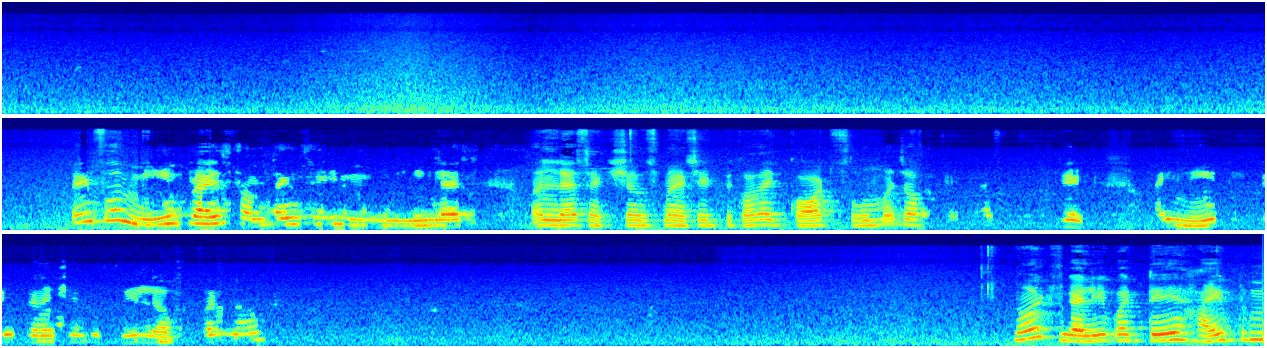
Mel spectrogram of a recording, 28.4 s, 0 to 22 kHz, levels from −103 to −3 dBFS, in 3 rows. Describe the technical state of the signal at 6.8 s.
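At 6.8 s the speech comes through intact, with no audible dropout, distortion, clipping or other technical fault at that point.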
